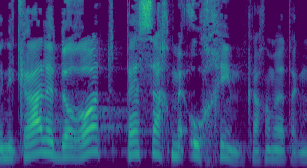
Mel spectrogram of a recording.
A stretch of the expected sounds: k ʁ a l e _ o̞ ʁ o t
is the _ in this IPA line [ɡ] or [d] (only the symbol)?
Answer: d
